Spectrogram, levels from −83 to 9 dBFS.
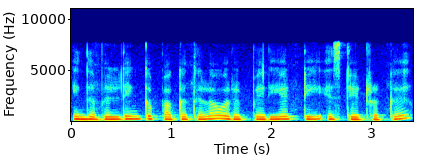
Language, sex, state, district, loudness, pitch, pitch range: Tamil, female, Tamil Nadu, Nilgiris, -13 LUFS, 230 Hz, 220-245 Hz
